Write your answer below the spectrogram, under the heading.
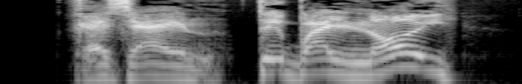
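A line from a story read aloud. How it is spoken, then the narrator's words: Yelling. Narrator (Russian): заорал Кеша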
